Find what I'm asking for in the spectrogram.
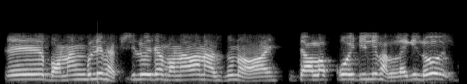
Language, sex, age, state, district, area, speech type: Assamese, male, 18-30, Assam, Nalbari, rural, conversation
